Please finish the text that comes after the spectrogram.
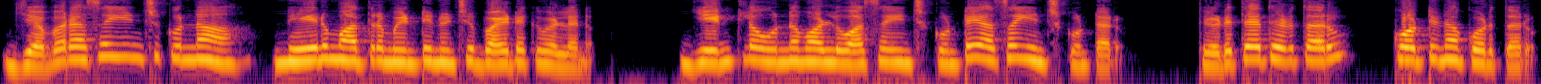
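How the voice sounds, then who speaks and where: A woman's voice: on the high side, fast talker, no echo, studio quality, lightly acted. Woman voicing a meek young daughter-in-law. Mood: defiant. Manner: earnest, pleading. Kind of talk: animated storybook voice acting.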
